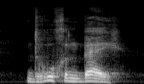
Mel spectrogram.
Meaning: inflection of bijdragen: 1. plural past indicative 2. plural past subjunctive
- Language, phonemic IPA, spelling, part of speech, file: Dutch, /ˈdruɣə(n) ˈbɛi/, droegen bij, verb, Nl-droegen bij.ogg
